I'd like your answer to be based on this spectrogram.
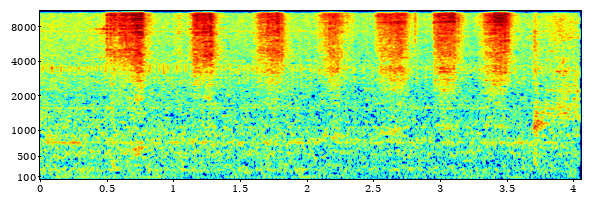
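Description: A traditional safety razor with an aggressive head making a first pass, giving repeated short rasping strokes in a steady rhythm, close and fairly quiet, with no talking.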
